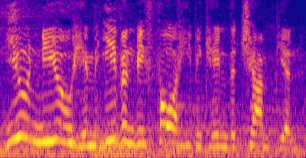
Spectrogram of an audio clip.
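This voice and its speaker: A stern, commanding woman interrogator voiced by an actress in a fantasy game, with a fairly high voice ringing in long reverb. She is blunt and impatient, with music underneath. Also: animated, moderate pace, close to an everyday voice. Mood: stern, demanding. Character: stern, demanding female interrogator, a holy Seeker. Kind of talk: video game cutscene acting. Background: cinematic game music.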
